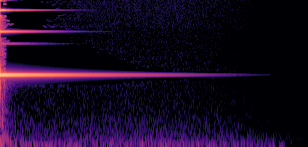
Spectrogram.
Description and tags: children instrument toy xylophone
